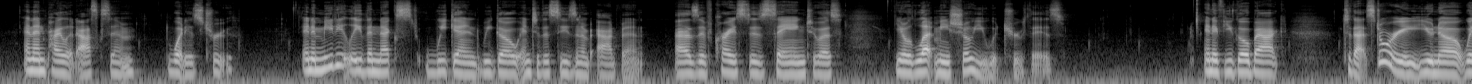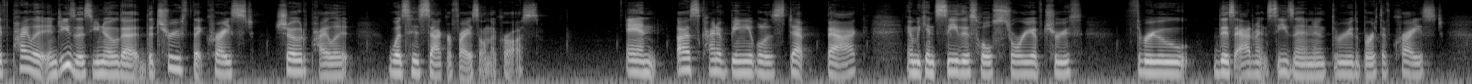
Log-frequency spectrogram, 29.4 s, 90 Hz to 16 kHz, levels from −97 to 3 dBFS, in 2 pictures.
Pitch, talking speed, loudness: 175 Hz, 190 wpm, -27 LUFS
